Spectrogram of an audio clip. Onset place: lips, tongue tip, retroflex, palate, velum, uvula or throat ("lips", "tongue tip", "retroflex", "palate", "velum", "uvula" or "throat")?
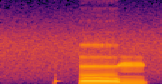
throat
